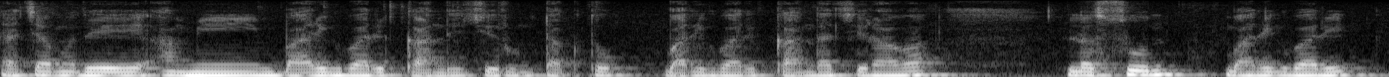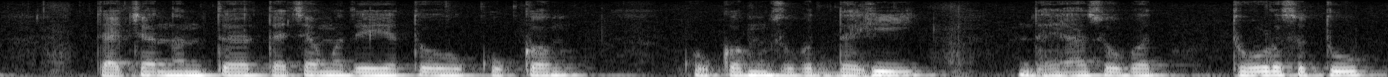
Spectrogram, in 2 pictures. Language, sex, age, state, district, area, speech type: Marathi, male, 18-30, Maharashtra, Raigad, urban, spontaneous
